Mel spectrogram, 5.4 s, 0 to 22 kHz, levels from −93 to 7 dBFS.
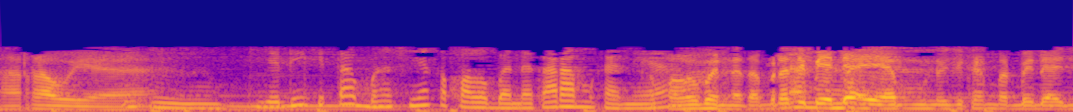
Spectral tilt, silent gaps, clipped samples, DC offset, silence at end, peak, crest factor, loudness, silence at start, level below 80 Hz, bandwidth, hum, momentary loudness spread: -10.5 dB/octave; none; under 0.1%; under 0.1%; 0 s; 0 dBFS; 14 dB; -13 LUFS; 0 s; -32 dBFS; 4 kHz; none; 10 LU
